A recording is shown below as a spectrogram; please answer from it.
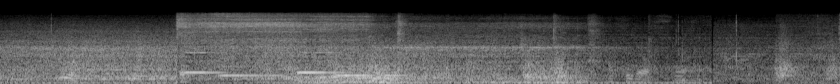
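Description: An Ohmi Railway local train rumbles steadily along the track, heard from inside the carriage with rising and falling mechanical hum and occasional tones, close and fairly loud.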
